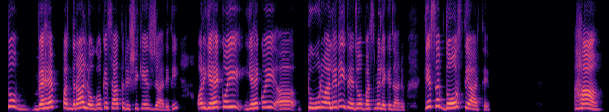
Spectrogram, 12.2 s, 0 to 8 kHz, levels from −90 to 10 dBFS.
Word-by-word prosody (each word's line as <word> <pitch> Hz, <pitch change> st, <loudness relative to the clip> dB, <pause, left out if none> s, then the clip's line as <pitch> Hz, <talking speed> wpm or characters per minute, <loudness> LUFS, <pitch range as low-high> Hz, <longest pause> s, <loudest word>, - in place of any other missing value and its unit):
तो 425 Hz, -1 st, +1 dB, 0.5 s
वह 325 Hz, +6 st, +6 dB, 0.2 s
15 310 Hz, +2 st, +2 dB
लोगों 280 Hz, +2 st, 0 dB
के 340 Hz, -, -3 dB
साथ 315 Hz, 0 st, -3 dB
ऋषिकेश 275 Hz, 0 st, -8 dB
जा 240 Hz, -4 st, -4 dB
रही 200 Hz, 0 st, -11 dB
थी 325 Hz, +8 st, -12 dB, 0.4 s
और 325 Hz, +2 st, +2 dB
यह 330 Hz, +3 st, +4 dB
कोई 400 Hz, 0 st, +3 dB, 0.4 s
यह 310 Hz, +2 st, +3 dB
कोई 375 Hz, 0 st, -2 dB
अ, 270 Hz, -1 st, -1 dB, 0.3 s
टूर 340 Hz, +2 st, +1 dB
वाले 355 Hz, +1 st, +2 dB
नहीं 420 Hz, 0 st, -1 dB
थे 320 Hz, -3 st, 0 dB
जो 310 Hz, 0 st, +1 dB
बस 280 Hz, +1 st, -8 dB
में 305 Hz, -, -2 dB
लेके 260 Hz, -1 st, -2 dB
जा 230 Hz, -2 st, -6 dB
रहे 205 Hz, -, -14 dB
हों। 355 Hz, -, -7 dB
ये 415 Hz, -, +3 dB
सब 445 Hz, -, +1 dB
दोस्त 350 Hz, +4 st, +4 dB
यार 265 Hz, -7 st, +1 dB
थे। 220 Hz, -, -11 dB, 1.7 s
हाँ। 280 Hz, -7 st, +2 dB
310 Hz, 160 wpm, -23 LUFS, 270-345 Hz, 1.7 s, वह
